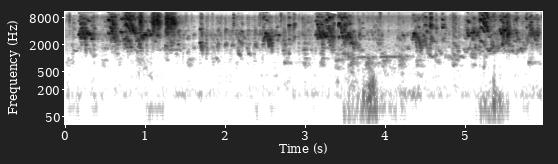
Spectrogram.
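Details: Budgerigars, a breeding pair, give bursts of scratchy, warbled chirping and squawky notes, broken by short pauses. A low thud is heard near the middle and again close to the end.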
